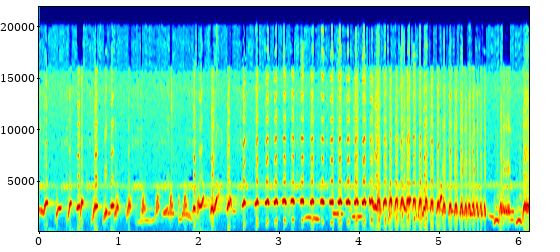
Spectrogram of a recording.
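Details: White-rumped shama in agitated singing meant to rouse other shamas to fight and sing; a rapid string of sharp repeated chips running into a long even trill, with lower whistled notes woven in, over a steady high drone.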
